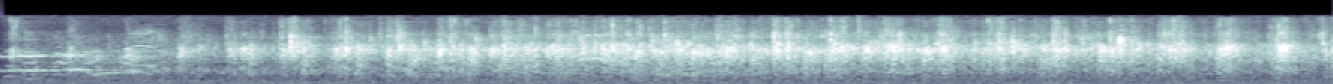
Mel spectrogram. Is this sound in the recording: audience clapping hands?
yes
